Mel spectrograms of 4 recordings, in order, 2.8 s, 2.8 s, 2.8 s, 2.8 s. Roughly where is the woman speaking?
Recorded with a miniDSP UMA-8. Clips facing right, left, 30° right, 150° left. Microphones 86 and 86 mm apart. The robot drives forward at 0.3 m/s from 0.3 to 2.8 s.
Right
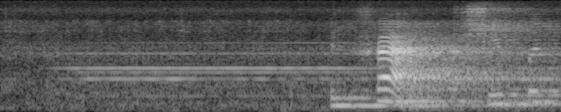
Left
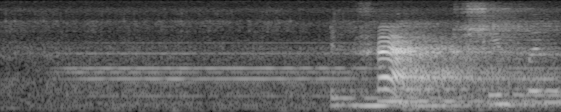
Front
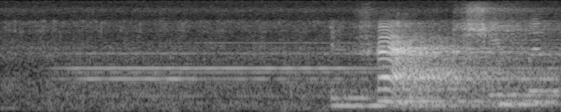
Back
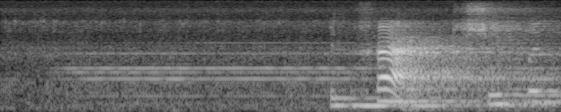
Behind.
